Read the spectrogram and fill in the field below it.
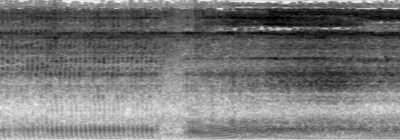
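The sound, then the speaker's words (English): A human voice imitates a beast's growl: a low, rough, rumbling roar held for about four seconds, loud, with a brief catch midway before it swells again. “So this is the growl that I hear.”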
